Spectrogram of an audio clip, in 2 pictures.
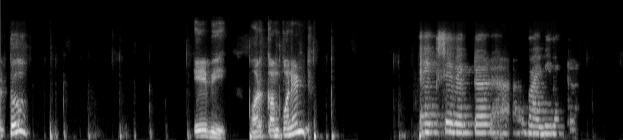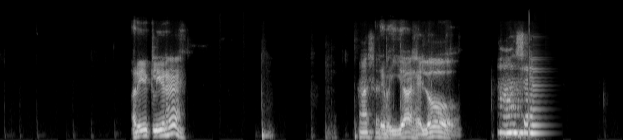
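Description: A man explains in short bursts with pauses, speaking close to a microphone.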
